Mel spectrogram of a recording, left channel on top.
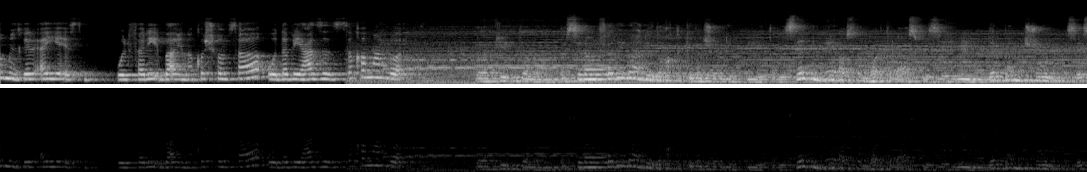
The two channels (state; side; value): quieter; right; 36.0 dB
